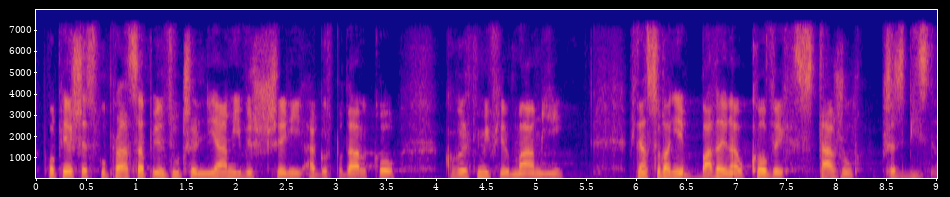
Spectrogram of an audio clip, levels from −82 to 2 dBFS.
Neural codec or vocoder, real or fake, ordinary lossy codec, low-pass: codec, 16 kHz, 6 kbps, DAC; fake; AAC, 48 kbps; 7.2 kHz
